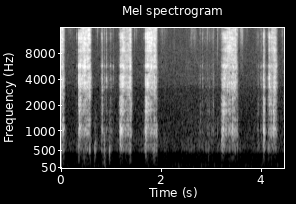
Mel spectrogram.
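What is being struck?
Wax-coated scratch art paper.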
